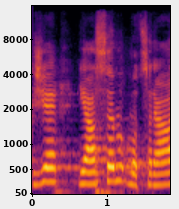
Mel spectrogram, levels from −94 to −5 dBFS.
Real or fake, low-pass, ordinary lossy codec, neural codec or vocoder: fake; 14.4 kHz; AAC, 64 kbps; codec, 44.1 kHz, 7.8 kbps, DAC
